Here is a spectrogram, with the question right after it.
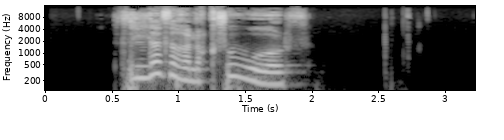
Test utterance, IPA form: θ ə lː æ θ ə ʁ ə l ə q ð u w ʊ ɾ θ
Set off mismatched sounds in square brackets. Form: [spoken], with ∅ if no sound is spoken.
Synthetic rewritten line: θ ə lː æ θ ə ʁ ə l ə q [θ] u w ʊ ɾ θ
